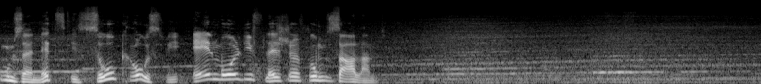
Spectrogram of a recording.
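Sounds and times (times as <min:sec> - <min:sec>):
speech: 0:00.0 - 0:03.9
S-Bahn commuter train in Saarland rolling along the rails: 0:00.0 - 0:07.5.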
